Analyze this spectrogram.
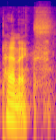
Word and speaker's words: Penix: Alec Penix.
